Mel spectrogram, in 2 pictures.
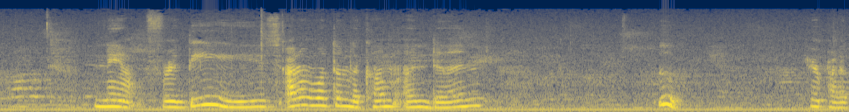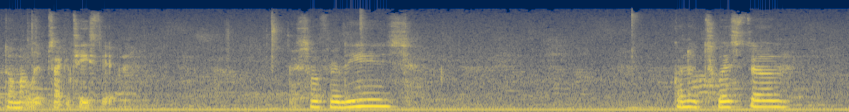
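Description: A young woman talks calmly and close by, in bursts with pauses.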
